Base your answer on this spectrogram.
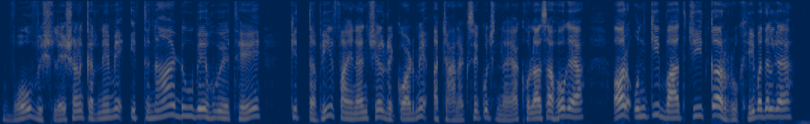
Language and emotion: Hindi, surprised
